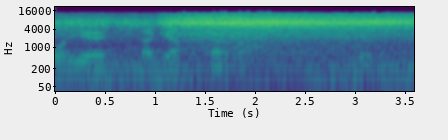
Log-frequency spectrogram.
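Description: Hot oil hisses loudly as it is poured into a pot of liquid.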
